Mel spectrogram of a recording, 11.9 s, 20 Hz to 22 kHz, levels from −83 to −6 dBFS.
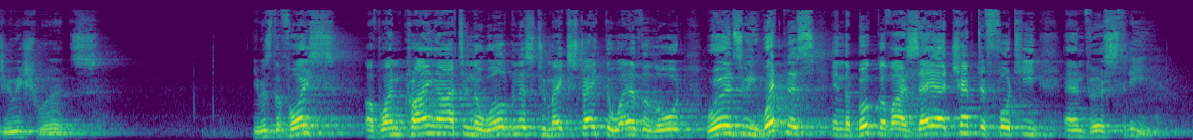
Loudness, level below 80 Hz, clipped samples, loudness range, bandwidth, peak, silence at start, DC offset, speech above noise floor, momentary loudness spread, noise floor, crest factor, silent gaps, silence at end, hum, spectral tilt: -17 LUFS; -70 dBFS; under 0.1%; 7 LU; 17 kHz; 0 dBFS; 0 s; under 0.1%; 45 dB; 13 LU; -62 dBFS; 18 dB; none; 0.15 s; none; -4.5 dB/octave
